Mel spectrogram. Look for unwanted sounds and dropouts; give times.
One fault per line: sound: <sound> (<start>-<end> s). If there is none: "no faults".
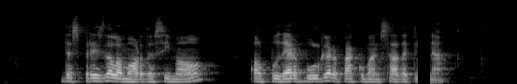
sound: dropout (4.2-4.3 s)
